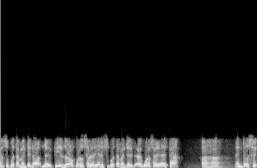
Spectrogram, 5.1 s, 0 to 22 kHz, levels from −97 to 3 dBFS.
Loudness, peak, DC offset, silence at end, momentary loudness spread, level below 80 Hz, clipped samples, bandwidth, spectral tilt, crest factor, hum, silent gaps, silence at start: -13 LUFS; 0 dBFS; under 0.1%; 0 s; 6 LU; -56 dBFS; under 0.1%; 4.4 kHz; -11.5 dB/octave; 12 dB; none; none; 0 s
